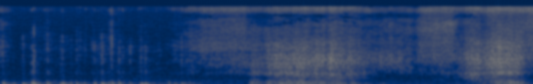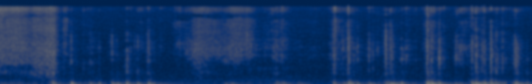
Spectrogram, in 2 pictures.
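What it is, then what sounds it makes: Corrugated cardboard sheet. Fingertips with short nails tap quickly on a flat white corrugated cardboard piece lying on a dark cloth, making rapid, dull, low thumping clicks. In the middle there is a longer, softer rustling scrape across the cardboard, then the quick tapping resumes.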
